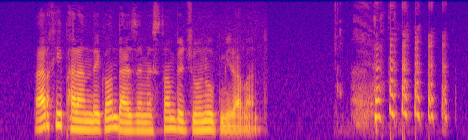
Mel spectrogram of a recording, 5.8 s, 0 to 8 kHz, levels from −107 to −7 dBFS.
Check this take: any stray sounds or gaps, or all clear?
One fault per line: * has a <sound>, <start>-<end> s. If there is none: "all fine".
* has a laugh, 4.2-5.7 s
